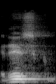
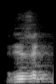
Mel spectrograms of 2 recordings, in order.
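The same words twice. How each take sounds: First: The middle consonant is said with no vowel. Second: A vowel is added after the middle consonant. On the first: The speaker calls it right. "रिज़्क बोलना है" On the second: The speaker calls it wrong. "रिज़्क बोल देते हैं लोग"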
